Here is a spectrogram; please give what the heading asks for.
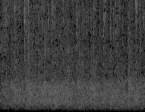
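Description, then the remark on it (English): A crowd claps steadily for the full three seconds, those who believe barbecue is beef voting by applause; a dense, even wash of many hands with no voices standing out above it. “All right, so those of you who believe barbecue is beef, if you would let it be known with your applause.”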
